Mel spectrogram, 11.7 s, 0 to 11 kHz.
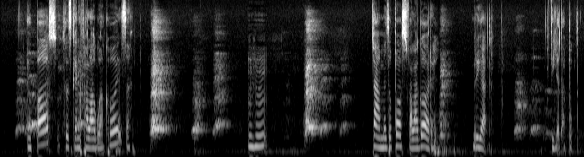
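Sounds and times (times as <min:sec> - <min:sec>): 
dog barking: 0:00.3 - 0:01.8, 0:03.0 - 0:04.7, 0:05.7 - 0:07.1, 0:08.7 - 0:09.2, 0:10.3 - 0:11.2
speech: 0:00.5 - 0:02.8, 0:05.0 - 0:05.4, 0:07.4 - 0:09.9, 0:11.0 - 0:11.6.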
